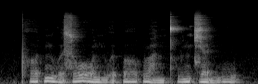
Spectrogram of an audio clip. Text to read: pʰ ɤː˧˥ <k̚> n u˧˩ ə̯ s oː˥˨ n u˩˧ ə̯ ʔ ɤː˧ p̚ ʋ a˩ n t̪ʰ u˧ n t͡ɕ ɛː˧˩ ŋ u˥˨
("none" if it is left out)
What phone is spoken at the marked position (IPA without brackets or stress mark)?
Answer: t̚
